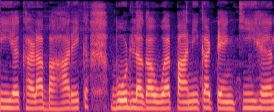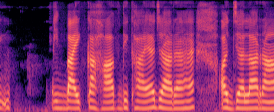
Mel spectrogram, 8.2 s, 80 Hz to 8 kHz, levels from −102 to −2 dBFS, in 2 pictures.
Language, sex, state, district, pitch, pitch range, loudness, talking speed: Hindi, female, Maharashtra, Gondia, 185 Hz, 175-190 Hz, -21 LUFS, 165 wpm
